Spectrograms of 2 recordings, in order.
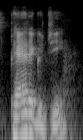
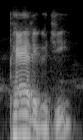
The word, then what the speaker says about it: pedagogy: you will have a an idea about the pronunciation of this one which is pedagogy pedagogy pedagogy and seven two pedagogical pedagogical there are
